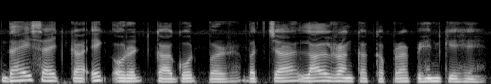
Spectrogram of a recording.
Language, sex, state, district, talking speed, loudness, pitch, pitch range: Hindi, male, Arunachal Pradesh, Longding, 195 wpm, -15 LUFS, 145 Hz, 135-155 Hz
